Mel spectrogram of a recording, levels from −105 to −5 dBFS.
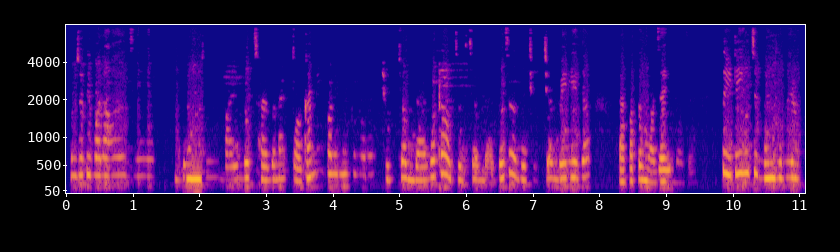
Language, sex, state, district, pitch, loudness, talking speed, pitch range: Bengali, female, West Bengal, Malda, 275 Hz, -30 LUFS, 200 wpm, 245-320 Hz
